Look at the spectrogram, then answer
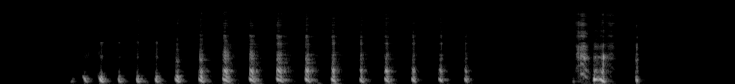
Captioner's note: Ketawa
